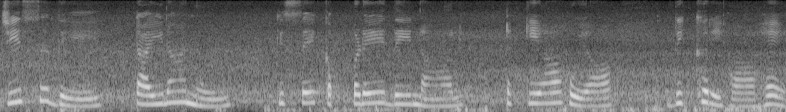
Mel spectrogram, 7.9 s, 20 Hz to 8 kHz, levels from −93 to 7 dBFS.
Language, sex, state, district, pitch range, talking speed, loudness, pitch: Punjabi, female, Punjab, Kapurthala, 200-270 Hz, 100 wpm, -17 LUFS, 240 Hz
